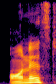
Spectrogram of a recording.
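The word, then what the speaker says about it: honest: जैसे नाइफ में नाइफ में के साइलेंट ऑनेस्ट में एच साइलेंट और डाउट में डाउट में बी साइलेंट।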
